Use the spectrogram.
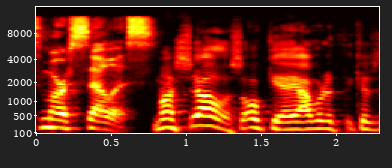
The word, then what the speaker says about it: Marselles: Mar is that how you say it it's marcelis marcelis okay I would because it sound looks it looks French on in in the in the syntax and I but it's marcelis I get that all all the time yes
